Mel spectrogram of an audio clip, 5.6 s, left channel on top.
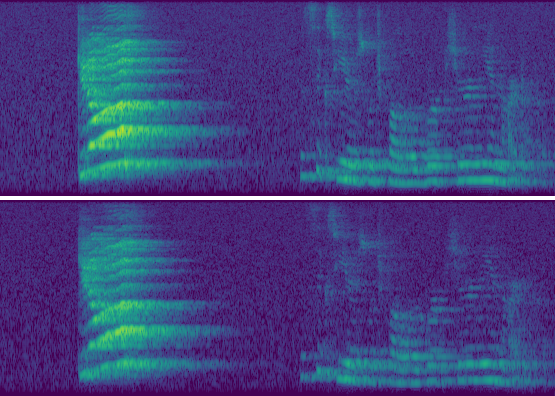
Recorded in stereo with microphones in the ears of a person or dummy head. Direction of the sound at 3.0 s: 80° left.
